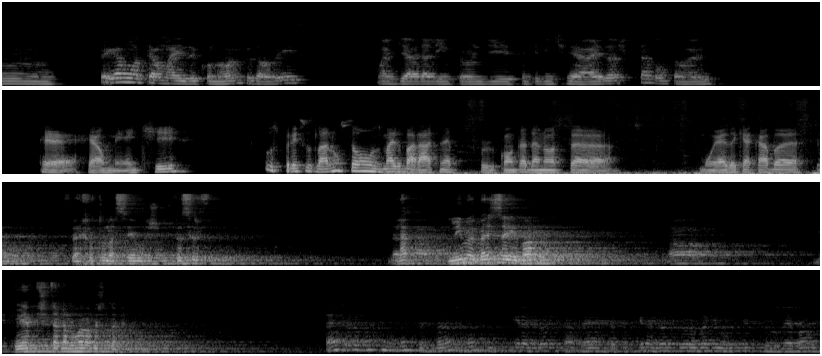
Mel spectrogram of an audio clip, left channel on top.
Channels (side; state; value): both; different; correlation 0.00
